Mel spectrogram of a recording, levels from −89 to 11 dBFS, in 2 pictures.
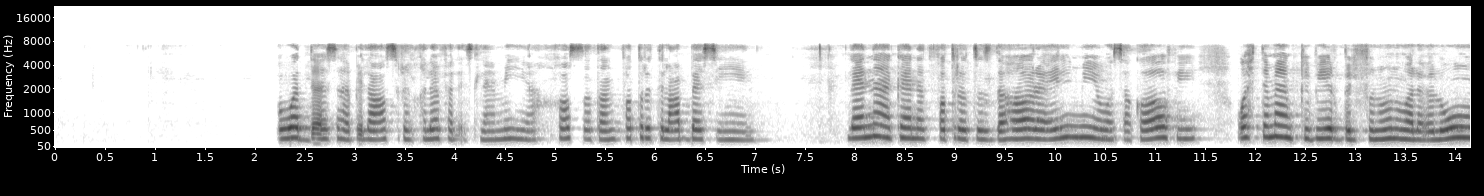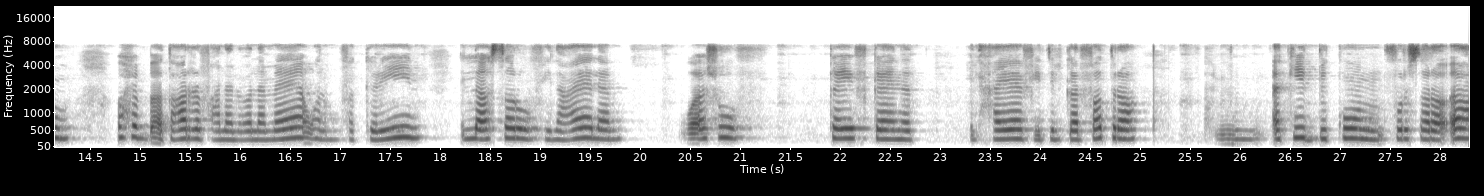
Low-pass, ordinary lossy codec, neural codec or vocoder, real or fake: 7.2 kHz; none; none; real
